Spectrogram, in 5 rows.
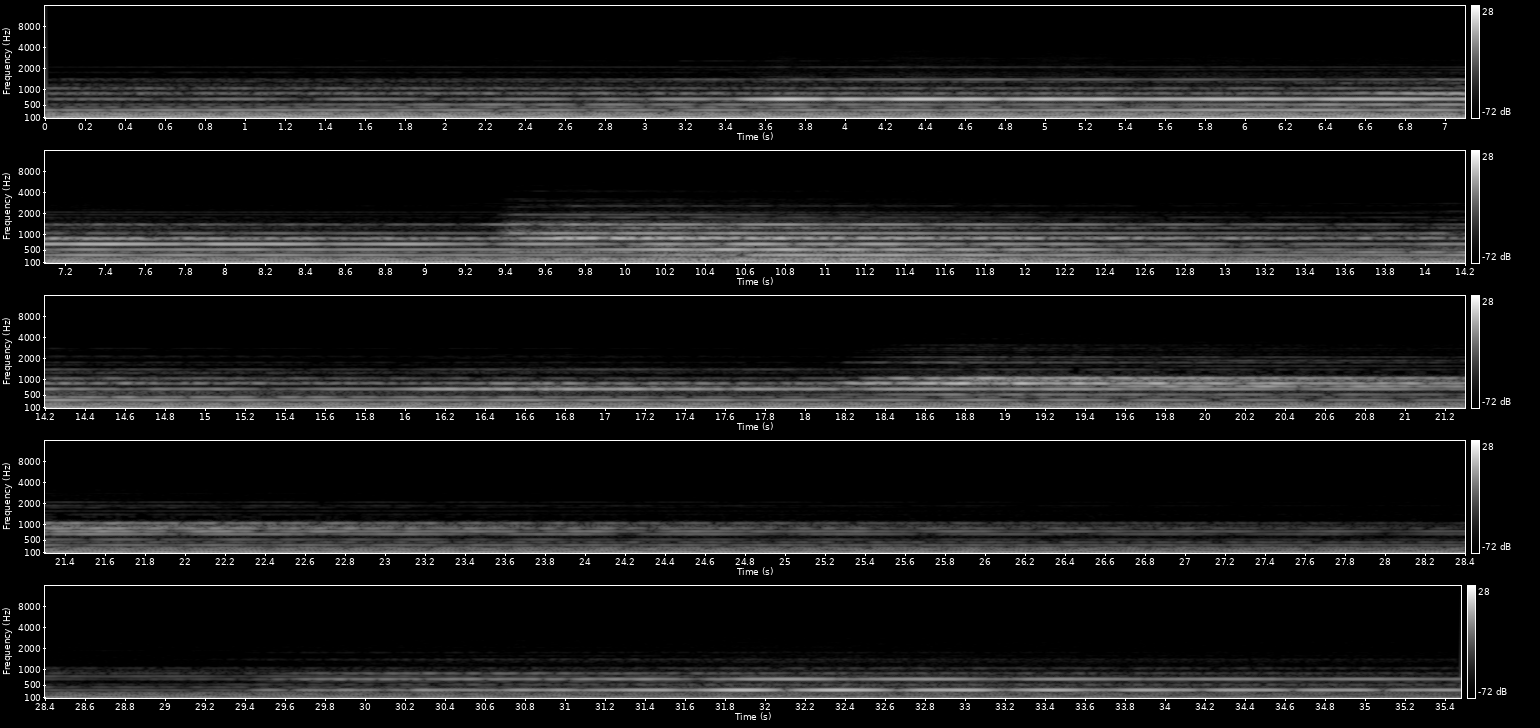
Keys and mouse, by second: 1.2 g, 1.6 1, 2.1-4.3 drag, 4.5 s, 4.8 z, 8.4 shift+click, 10.0 typing, 12.0 click, 12.8 typing, 13.7 click, 14.7 click, 15.2-17.8 typing, 16.2 click, 18.0-19.5 drag, 19.8-21.1 drag, 19.8 typing, 21.6 click, 22.3-23.0 typing, 23.8 shift+click, 25.9 click, 26.8 typing, 30.6 click, 31.6 Delete, 31.9 click, 33.1 shift+d, 33.9 shift+click.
